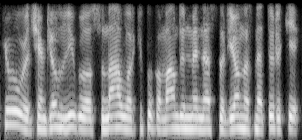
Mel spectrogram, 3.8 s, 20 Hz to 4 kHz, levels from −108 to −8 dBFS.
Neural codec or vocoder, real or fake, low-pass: codec, 16 kHz, 2 kbps, X-Codec, HuBERT features, trained on balanced general audio; fake; 3.6 kHz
